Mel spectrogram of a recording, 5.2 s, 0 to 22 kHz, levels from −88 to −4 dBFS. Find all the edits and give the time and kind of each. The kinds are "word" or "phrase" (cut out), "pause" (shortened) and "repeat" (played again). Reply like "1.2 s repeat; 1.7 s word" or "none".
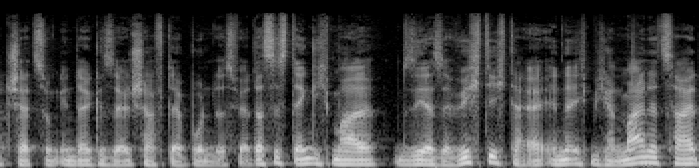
none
